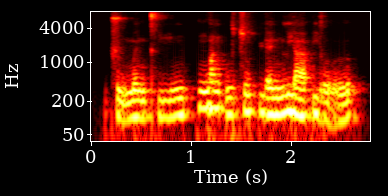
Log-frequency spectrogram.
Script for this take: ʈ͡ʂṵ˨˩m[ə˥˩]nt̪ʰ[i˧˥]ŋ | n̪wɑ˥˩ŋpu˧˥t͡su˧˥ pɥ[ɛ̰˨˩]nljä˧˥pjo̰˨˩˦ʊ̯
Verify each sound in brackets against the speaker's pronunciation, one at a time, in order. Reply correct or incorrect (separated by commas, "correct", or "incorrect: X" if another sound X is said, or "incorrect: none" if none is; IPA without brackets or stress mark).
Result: incorrect: ə˧˥, correct, incorrect: ɛ˧˥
